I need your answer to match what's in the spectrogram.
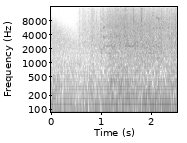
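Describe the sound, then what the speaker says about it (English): Explosion in the Virche Evermore video game as an institute crumbles, a sustained broad roaring rumble that swells in its first half-second and then holds steady, fairly faint and without voices. "As a result of the explosion, the Institute began to crumble."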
